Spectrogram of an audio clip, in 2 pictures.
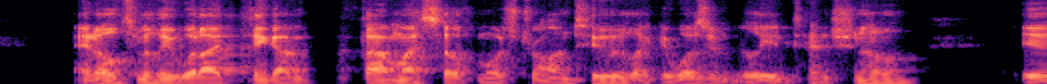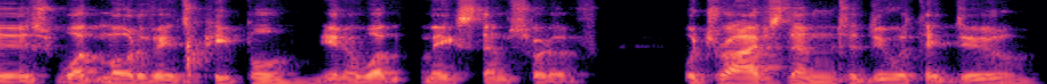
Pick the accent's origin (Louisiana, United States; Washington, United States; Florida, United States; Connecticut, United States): Washington, United States; Tacoma; I grew up in Tacoma, Washington. I went to Syracuse for college.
